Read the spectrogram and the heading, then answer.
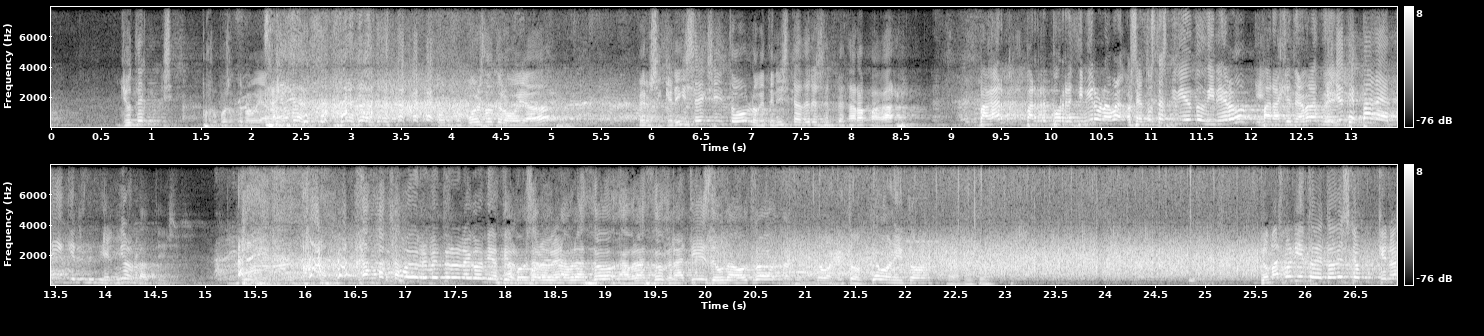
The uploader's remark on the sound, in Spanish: La Ruina desde Madrid. El público de La Ruina.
